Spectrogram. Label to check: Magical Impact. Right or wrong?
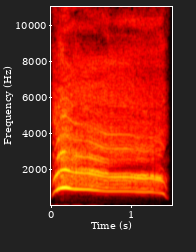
Wrong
